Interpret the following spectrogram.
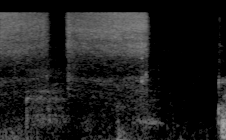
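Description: Aerosol can of clear enamel spraying a clear coat onto rusted steel panels: a short hiss, then a longer one about a second long.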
